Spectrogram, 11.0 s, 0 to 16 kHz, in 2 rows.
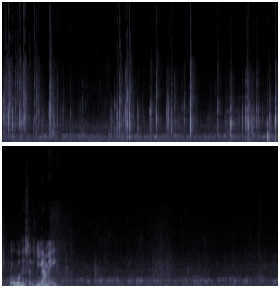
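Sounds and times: plastic wrapper crinkling: 0.0s - 5.7s.

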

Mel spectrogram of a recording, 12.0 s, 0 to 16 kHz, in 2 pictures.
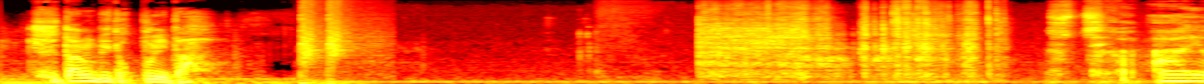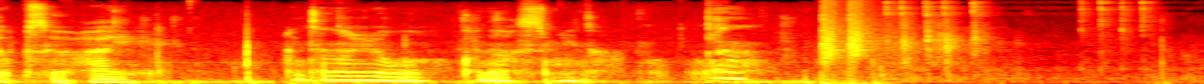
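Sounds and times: low steady hum: 0.0s - 10.2s.

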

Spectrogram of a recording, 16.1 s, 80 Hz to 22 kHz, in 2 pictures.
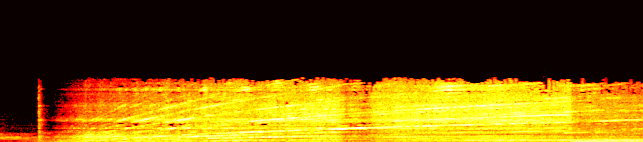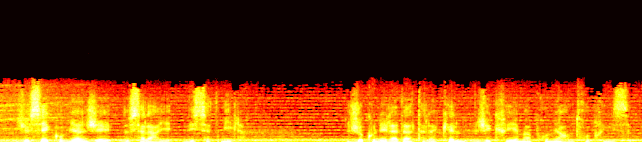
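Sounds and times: jet engine whine rising: 0.7s - 16.0s
low steady hum: 7.2s - 16.0s.

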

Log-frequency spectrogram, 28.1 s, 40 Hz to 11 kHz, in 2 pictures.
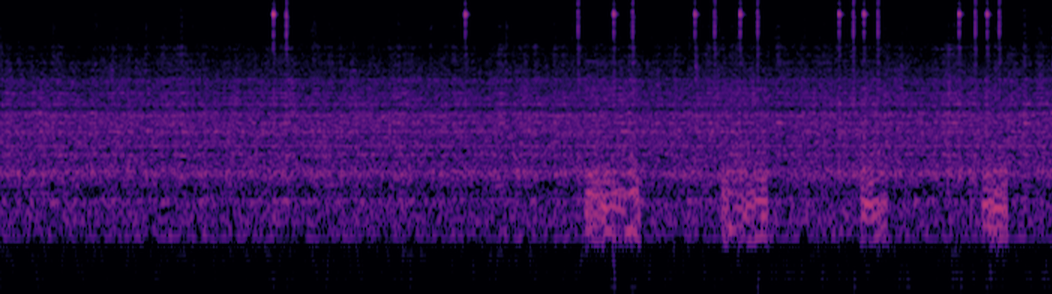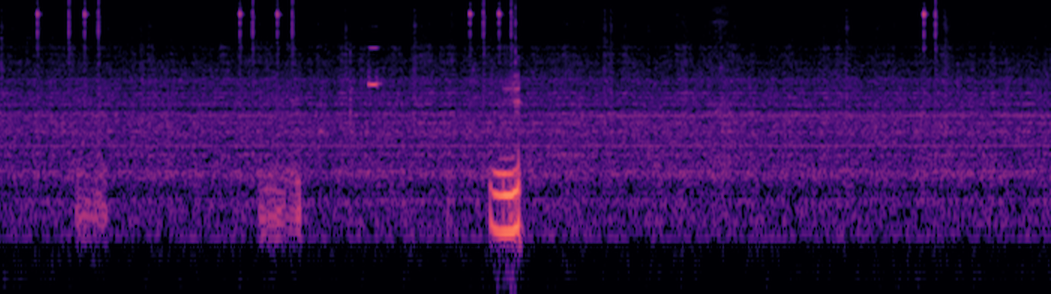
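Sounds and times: soft low murmur: 0.1s - 16.1s, 16.8s - 28.0s
faint sharp clicks: 3.6s - 3.9s, 26.3s - 26.6s.

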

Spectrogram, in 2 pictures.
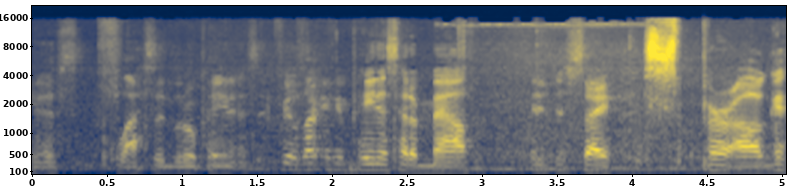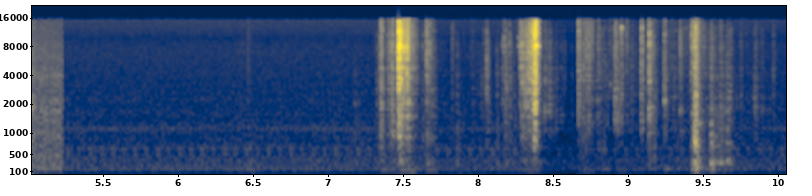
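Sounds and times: sharp clicks and rustles: 7.2s - 10.0s.

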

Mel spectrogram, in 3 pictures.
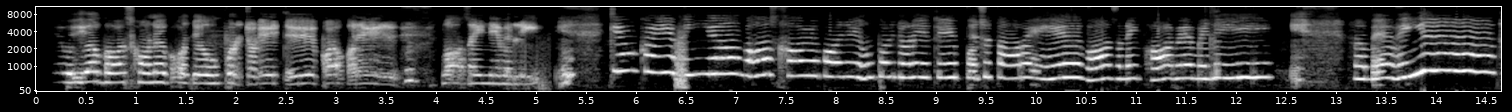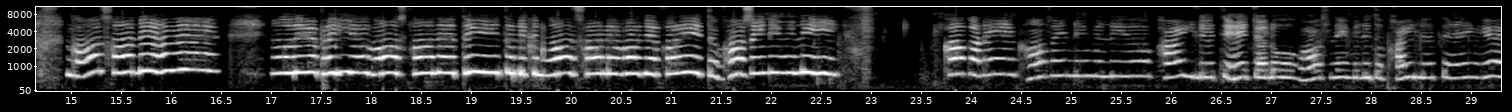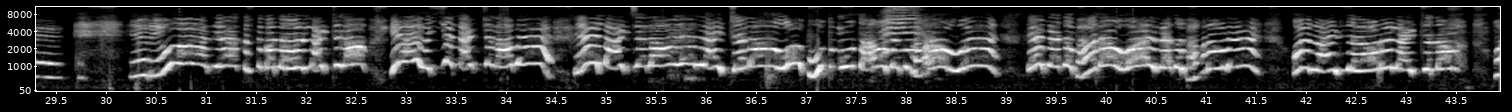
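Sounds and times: high-pitched singing voice: 0.2s - 43.9s.

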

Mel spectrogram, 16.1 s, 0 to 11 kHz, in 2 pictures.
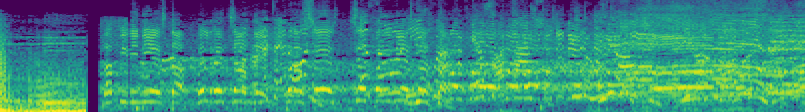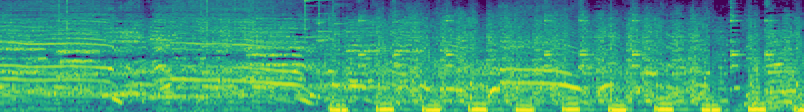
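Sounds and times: stadium crowd cheering: 1.2s - 14.9s.

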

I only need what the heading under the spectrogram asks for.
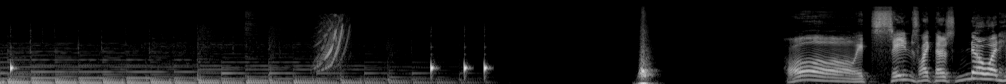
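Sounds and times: background music: 0.0s - 4.9s.

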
